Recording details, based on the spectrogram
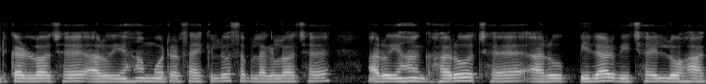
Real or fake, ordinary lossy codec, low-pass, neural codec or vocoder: real; none; 7.2 kHz; none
